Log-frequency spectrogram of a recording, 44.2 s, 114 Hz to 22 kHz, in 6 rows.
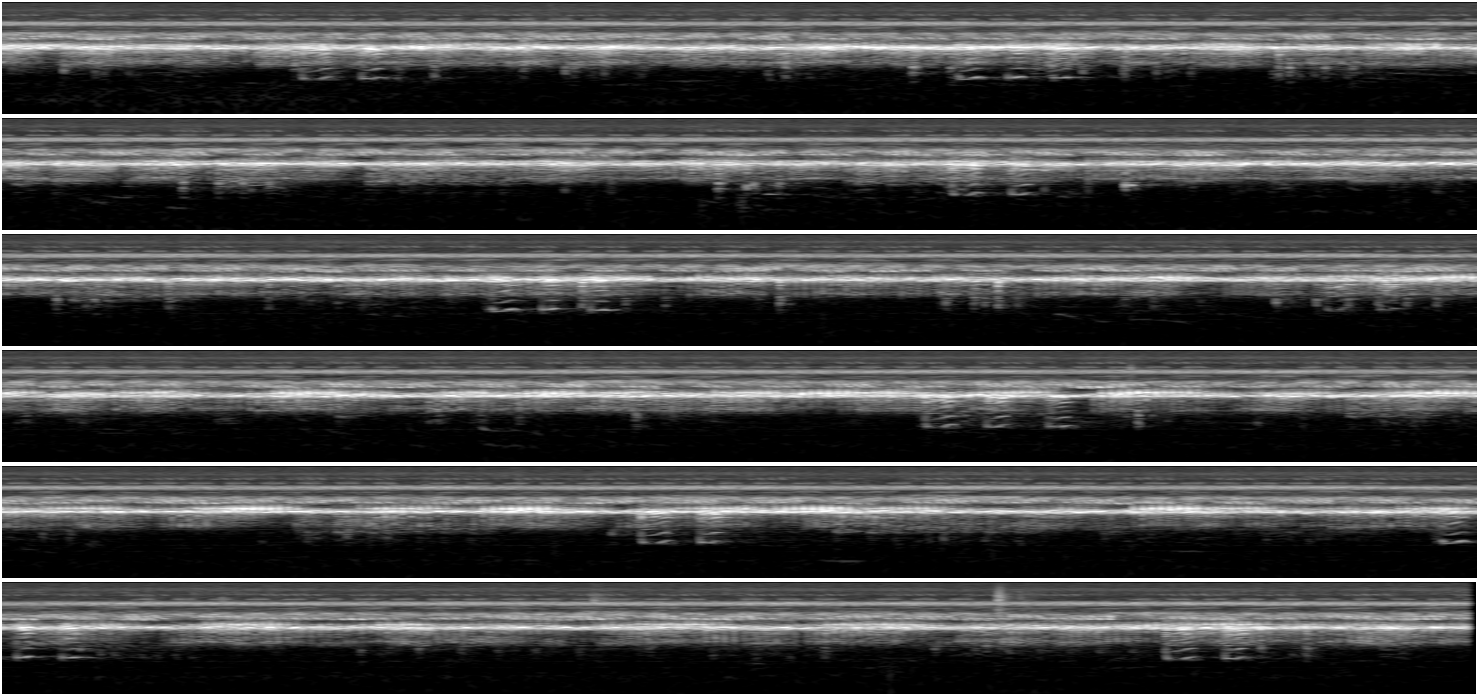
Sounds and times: frog sounds 0:00.0 - 0:44.2

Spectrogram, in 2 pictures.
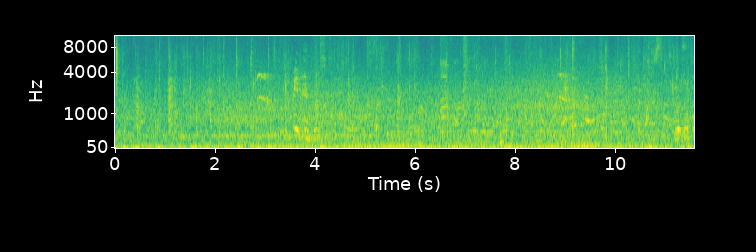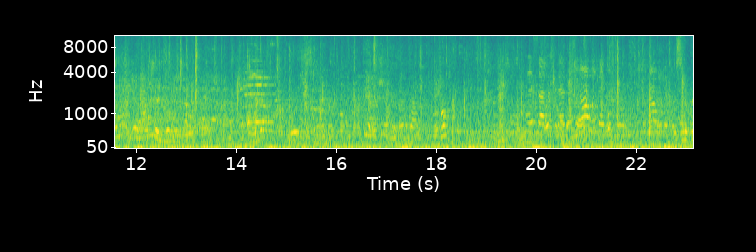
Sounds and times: people 0:00.0 - 0:23.1

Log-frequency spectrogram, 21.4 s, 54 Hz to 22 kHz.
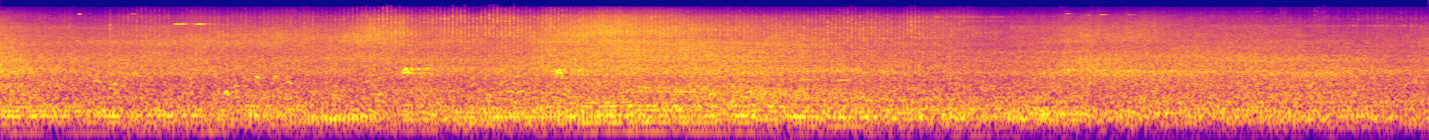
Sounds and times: traffic is constant 0:00.0 - 0:21.4
people in the distance talking 0:01.0 - 0:09.3
dogs barking 0:05.8 - 0:06.8
dogs barking 0:08.2 - 0:08.8

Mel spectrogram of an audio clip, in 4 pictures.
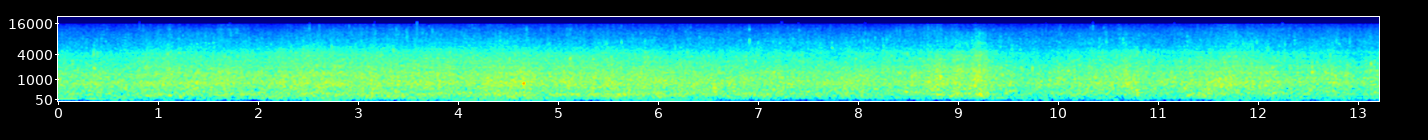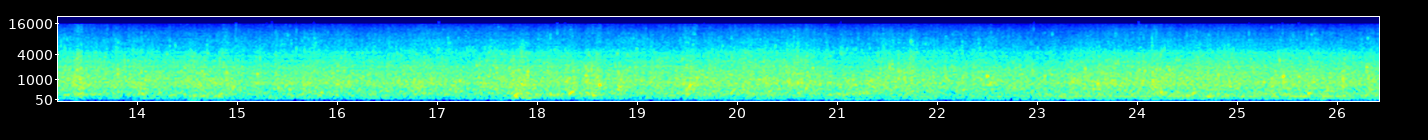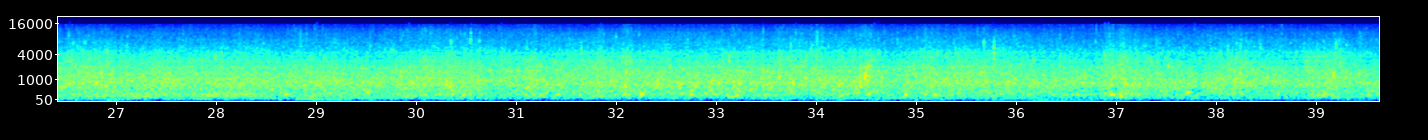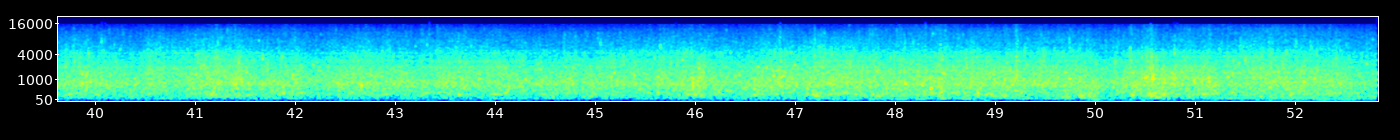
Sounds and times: cars on the wet road 0:00.0 - 0:07.4
Warche river 0:00.0 - 0:52.8
cars on the wet road 0:22.6 - 0:32.4
cars on the wet road 0:46.4 - 0:52.8

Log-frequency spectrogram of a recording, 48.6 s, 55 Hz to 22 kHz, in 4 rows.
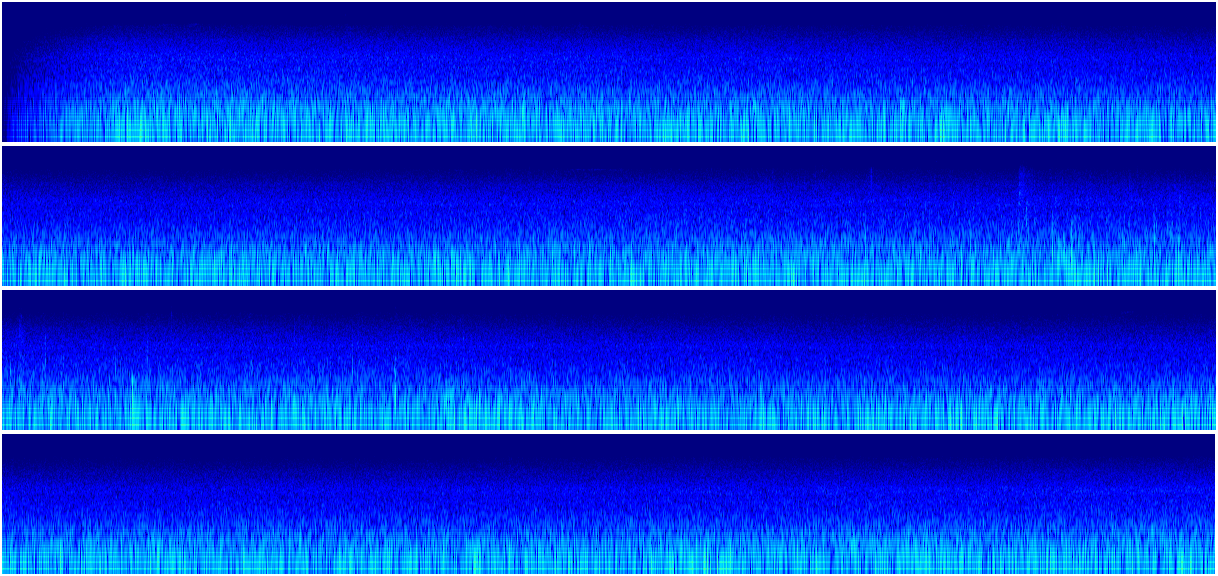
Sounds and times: wind blowing through the trees 0:17.2 - 0:30.4
hikers 0:17.6 - 0:30.5

